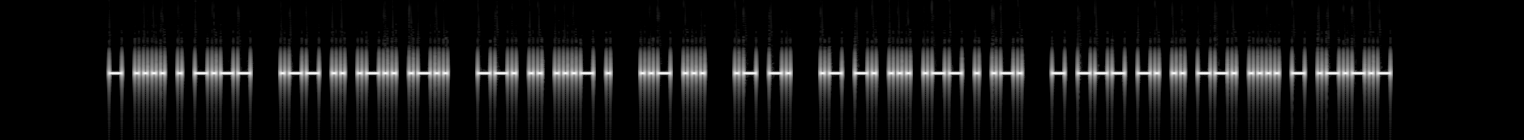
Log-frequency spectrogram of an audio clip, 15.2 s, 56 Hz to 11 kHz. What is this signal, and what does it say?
Morse code, heard as a keyed tone, about 28 wpm, 700 Hz. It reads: THEY WILL GIVE US AN ANSWER TONIGHT.
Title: Sentences from Top 600 Words 28wpm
